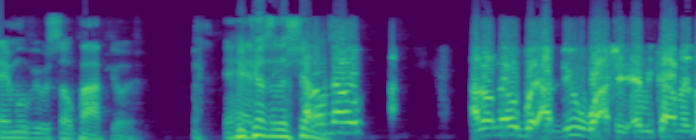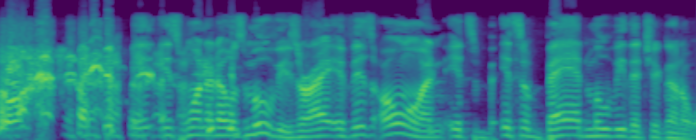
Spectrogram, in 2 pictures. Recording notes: phones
